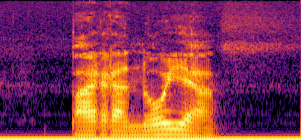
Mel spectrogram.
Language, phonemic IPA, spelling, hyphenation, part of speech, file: Dutch, /ˌpaː.raːˈnoː.jaː/, paranoia, pa‧ra‧noia, noun / adjective, Nl-paranoia.ogg
- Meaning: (noun) paranoia; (adjective) paranoid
